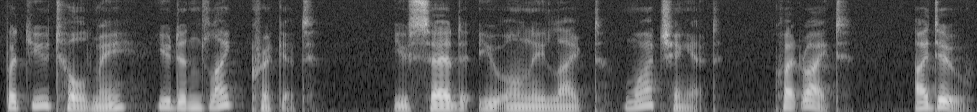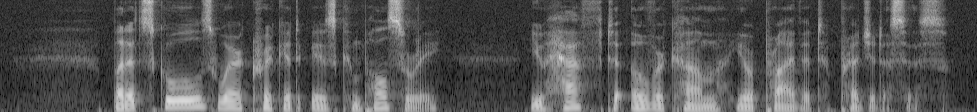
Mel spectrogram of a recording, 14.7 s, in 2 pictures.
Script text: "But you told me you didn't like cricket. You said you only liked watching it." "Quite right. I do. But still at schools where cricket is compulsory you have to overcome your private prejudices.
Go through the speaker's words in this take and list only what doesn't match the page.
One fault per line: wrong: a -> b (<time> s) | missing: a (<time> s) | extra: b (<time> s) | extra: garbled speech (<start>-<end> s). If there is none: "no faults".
missing: still (8.3 s)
